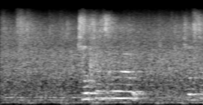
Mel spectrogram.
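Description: A middle-aged man speaks briefly and calmly.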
